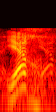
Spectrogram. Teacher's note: ياء رقيقة وخاء مفخمة، تاء رقيقة وصاد مفخمة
